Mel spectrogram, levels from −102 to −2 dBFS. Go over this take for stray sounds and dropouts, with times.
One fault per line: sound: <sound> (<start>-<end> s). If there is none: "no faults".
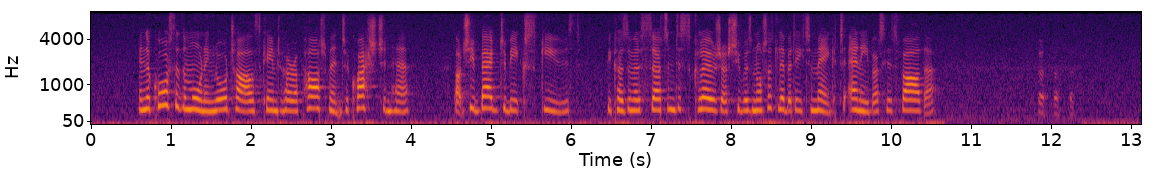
sound: laugh (11.8-12.3 s)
